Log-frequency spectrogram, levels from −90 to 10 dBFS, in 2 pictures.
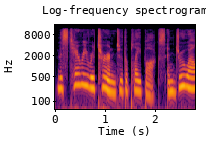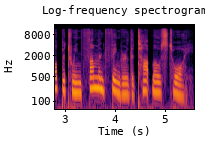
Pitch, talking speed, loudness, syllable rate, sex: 205 Hz, 180 wpm, -18 LUFS, 4.2 syllables/s, female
